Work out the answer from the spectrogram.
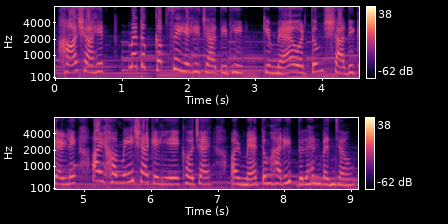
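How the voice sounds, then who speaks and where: A woman voicing a vulnerable, loving young bride in an animated melodrama. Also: high voice, unhurried. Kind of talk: animated story voice acting. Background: background music.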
